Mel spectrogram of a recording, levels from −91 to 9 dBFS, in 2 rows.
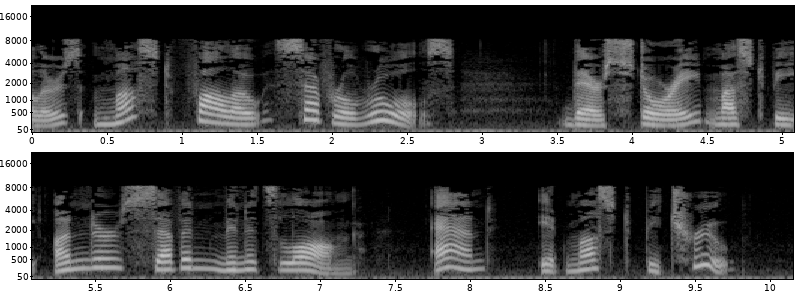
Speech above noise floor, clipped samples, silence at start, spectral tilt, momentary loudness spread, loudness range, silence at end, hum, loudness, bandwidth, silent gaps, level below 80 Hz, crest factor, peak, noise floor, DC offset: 23 dB; under 0.1%; 0 s; -4 dB/octave; 10 LU; 2 LU; 0 s; none; -23 LUFS; 8.8 kHz; none; -54 dBFS; 20 dB; -4 dBFS; -46 dBFS; under 0.1%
